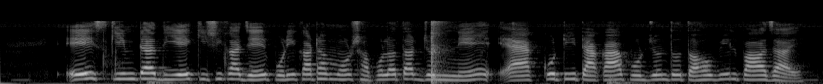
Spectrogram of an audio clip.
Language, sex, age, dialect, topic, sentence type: Bengali, female, 25-30, Northern/Varendri, agriculture, statement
